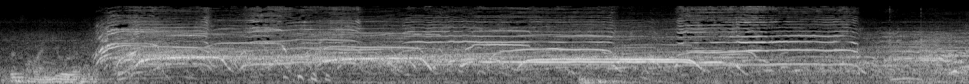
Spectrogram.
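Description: A crowd of young fans shrieks and screams loudly.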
